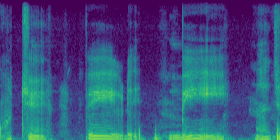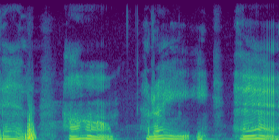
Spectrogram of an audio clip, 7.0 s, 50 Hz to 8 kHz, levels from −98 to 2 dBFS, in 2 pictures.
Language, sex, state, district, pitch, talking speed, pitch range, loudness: Hindi, male, Rajasthan, Jaipur, 140 Hz, 60 wpm, 130-150 Hz, -22 LUFS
